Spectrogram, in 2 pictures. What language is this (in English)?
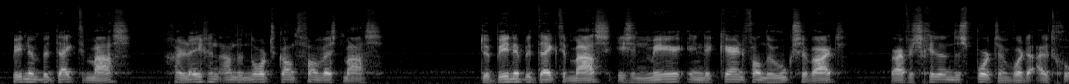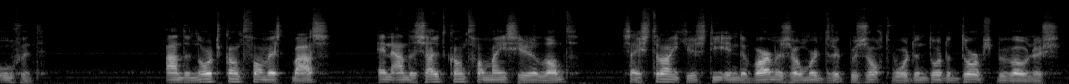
Dutch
